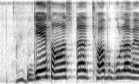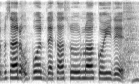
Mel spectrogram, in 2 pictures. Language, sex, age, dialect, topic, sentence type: Bengali, male, 41-45, Jharkhandi, banking, statement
